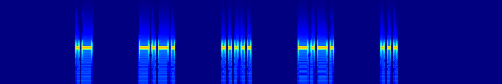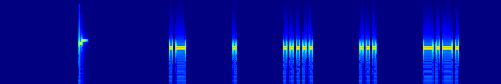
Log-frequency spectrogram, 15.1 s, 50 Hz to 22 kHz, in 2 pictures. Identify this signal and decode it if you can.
Morse code, heard as a keyed tone, about 25 wpm, spaced as for 10 wpm, 700 Hz. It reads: AC5CS AE5SC
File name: Lesson 16g - Letter c - Call Signs 25wpm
